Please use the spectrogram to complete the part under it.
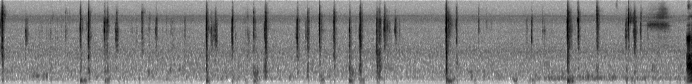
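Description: Typing on a computer keyboard while entering a Python simple interest formula, irregular clusters of close, crisp key clicks with brief pauses in a quiet room.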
